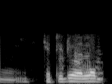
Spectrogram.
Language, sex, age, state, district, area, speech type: Assamese, male, 30-45, Assam, Charaideo, rural, conversation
